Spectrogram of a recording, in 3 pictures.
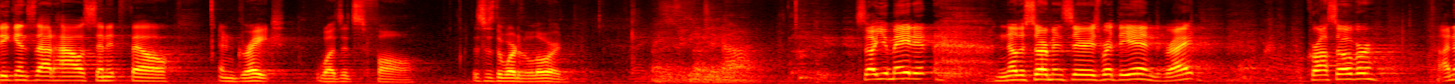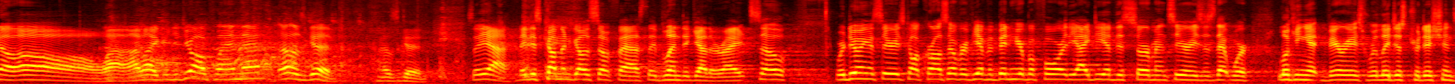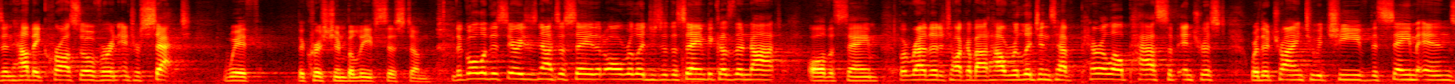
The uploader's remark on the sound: during the 10:30 AM service on Sunday February 2, 2020, at First Presbyterian Church of Arlington Heights, Illinois.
